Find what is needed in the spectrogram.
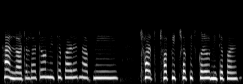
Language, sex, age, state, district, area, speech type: Bengali, female, 30-45, West Bengal, North 24 Parganas, rural, conversation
